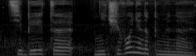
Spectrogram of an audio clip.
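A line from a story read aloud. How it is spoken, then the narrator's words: Quiet question. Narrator (Russian): тихо спросила Триллиан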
